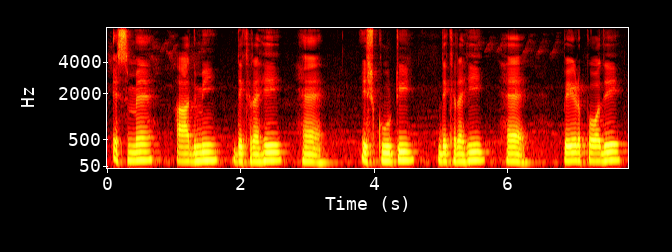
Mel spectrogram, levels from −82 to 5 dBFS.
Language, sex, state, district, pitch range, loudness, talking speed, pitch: Hindi, male, Uttar Pradesh, Hamirpur, 115-130 Hz, -15 LUFS, 90 wpm, 125 Hz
